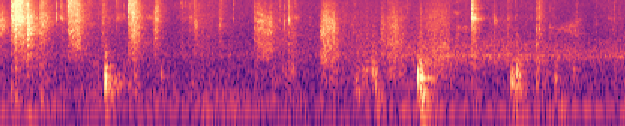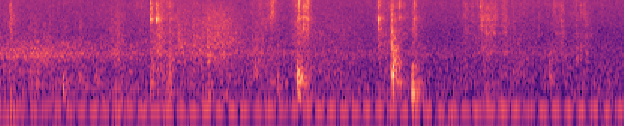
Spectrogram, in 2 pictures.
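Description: A cat's paws thump softly on carpet as it pounces.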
